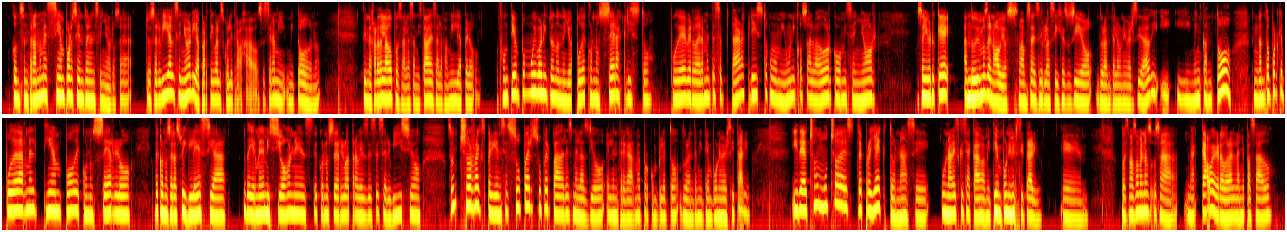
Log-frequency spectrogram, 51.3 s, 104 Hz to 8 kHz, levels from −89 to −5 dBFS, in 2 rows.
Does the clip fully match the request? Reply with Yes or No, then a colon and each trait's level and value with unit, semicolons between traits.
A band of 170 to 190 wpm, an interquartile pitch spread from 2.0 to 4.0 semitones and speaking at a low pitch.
No: average, 185 wpm; average, 2.9 semitones; high, 190 Hz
